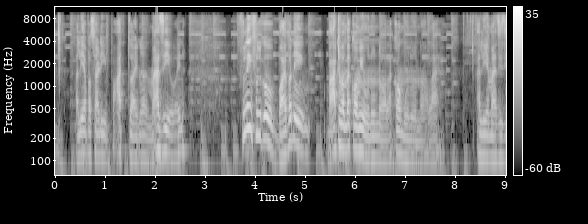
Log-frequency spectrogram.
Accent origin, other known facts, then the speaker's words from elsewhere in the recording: Marin Khola, Bagmati, Nepal; सिन्धुली मेरो जन्म स्थान मरिन खोला हो मेरो गाउँ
